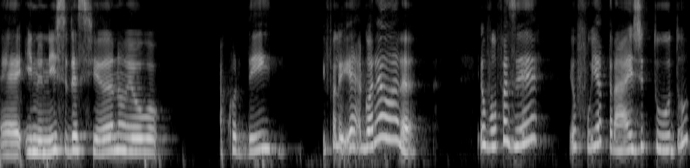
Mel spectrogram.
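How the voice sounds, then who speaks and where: A woman's fairly high voice at a fairly slow pace, with very wide pitch swings and long, frequent pauses. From Brazil, São Paulo state interior (Quintana). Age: 60s. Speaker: mature psychology student. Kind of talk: interview, personal storytelling. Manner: conversational, hesitant repetitions.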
